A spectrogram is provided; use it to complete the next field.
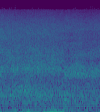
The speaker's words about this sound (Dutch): dit punt, deze fontein, kan ik vastleggen in Blind Square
